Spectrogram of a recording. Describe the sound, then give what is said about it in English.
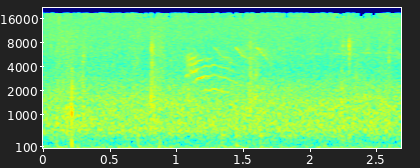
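A catbird, a little distant, gives a mewing, cat-like call, with thin wavering notes repeated a few times over steady outdoor background noise, no talking. “An actual meowing catbird.”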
